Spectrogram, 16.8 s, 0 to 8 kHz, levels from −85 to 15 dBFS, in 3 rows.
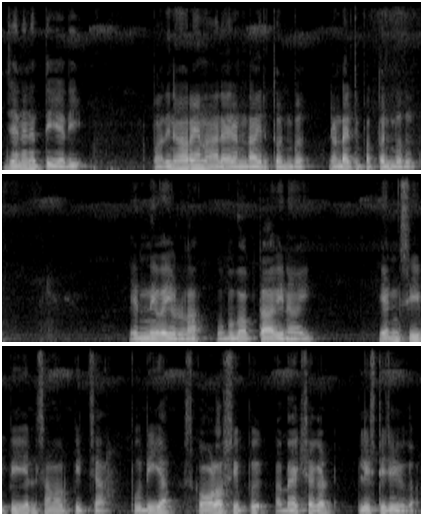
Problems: low volume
